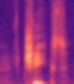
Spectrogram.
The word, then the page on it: cheeks: American English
